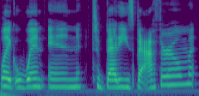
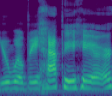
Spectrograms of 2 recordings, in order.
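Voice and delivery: put-on ominous, threatening, low menacing voice; 4 semitones lower than usual. Speaker retells a man's line after a huge pause, imitating a menacing tone. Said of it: "And really menacingly".

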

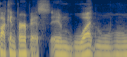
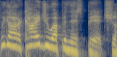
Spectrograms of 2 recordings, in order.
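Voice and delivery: put-on, very high-pitched shrieking, screaming yell; 12 semitones higher than usual. Picturing Steve Agee reacting to a giant starfish villain: Steve Agee screaming. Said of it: "that's fucking Steve Agee screaming".

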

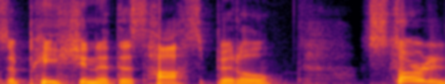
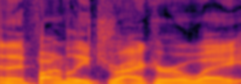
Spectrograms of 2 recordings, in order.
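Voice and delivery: ordinary talk, nothing marked

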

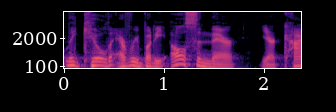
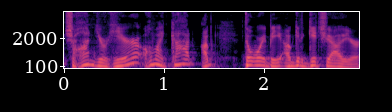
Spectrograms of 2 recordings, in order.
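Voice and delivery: play-acted, heartfelt, very emotional pleading delivery. Retelling a story scene where a parent finds their son, imitating an emotional voice actress. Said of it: "the voice actress is like really like emotional".

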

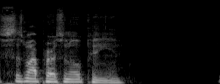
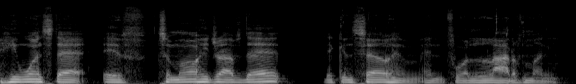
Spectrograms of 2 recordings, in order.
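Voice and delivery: very sarcastic, low, soft and dry. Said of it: "I'm being very sarcastic right now".

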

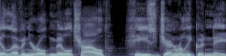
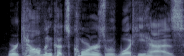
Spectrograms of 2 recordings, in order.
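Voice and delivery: ordinary talk, nothing marked

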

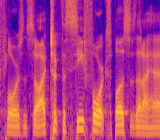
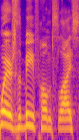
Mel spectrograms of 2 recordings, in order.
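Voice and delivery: put-on loud, pitched-up yell; 9 semitones higher, 5 dB louder than usual. Retelling a story of firing shots, retelling own past yell. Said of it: "I yelled".

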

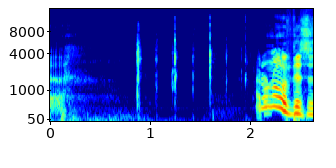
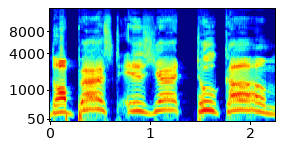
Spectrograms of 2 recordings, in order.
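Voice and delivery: slow loud yell. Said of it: "he's yelling".

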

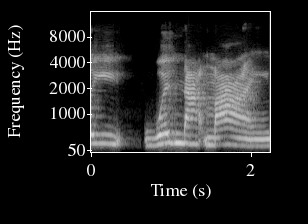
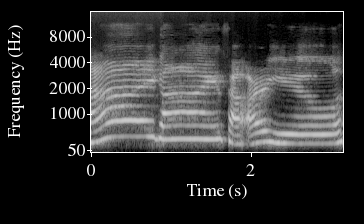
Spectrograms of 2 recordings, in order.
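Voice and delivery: very slow, nasal voice with long drawn-out "hi"; 8 semitones higher than usual. Greeting the listeners at the start of an episode: nasal voice. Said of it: "You sounded so nasally with that one".

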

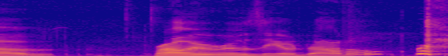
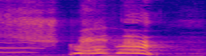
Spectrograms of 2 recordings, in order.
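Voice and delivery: acted-out scream, higher pitch. Retelling screaming at siblings who teased: imitating own past screaming. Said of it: "I'd scream at them".

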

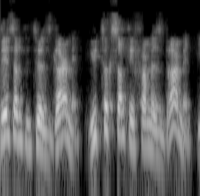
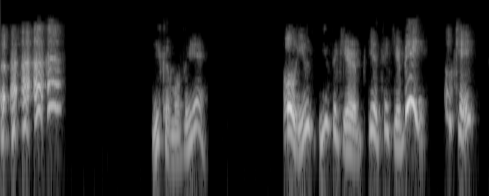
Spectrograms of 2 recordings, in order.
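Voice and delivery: put-on high, swooping sleepwalker character voice; 6 semitones higher than usual. Retelling how the sleepwalker confronts someone: put-on sleepwalker voice. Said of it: "Sleepwalker's like".

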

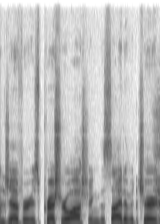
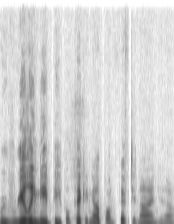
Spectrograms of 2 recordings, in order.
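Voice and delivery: hushed, half-whispered stage whisper; 4 dB quieter than usual. Retelling what one guy in a meeting said: imitating someone half-whispering.

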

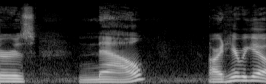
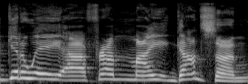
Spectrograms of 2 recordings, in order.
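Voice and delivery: higher-pitched cartoon frog character voice; 9 semitones higher than usual. Doing a voice for others to guess in a quiz: Kermit the Frog voice. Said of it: "That was Kermit".

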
